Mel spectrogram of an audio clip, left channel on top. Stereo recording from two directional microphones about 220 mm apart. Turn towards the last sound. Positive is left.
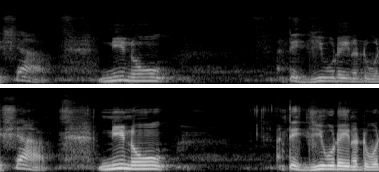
turn(degrees=-35)  # may be behind; listen again after turning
